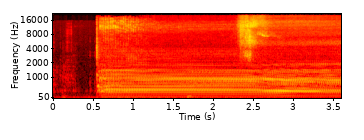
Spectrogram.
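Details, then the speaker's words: Portable suction machine for clearing oral and throat secretions in ALS patients, briefly switched on as a demonstration: click, then loud steady motor drone with hissing rush of air creating a tight vacuum. "You can kind of hear how it sucks and it creates that tight vacuum."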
